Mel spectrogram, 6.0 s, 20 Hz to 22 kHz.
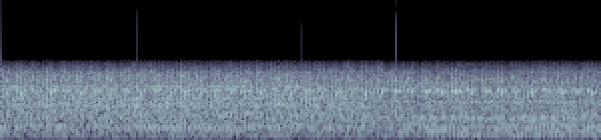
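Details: Lada Priora with a knock at warm idle that appeared at 400 km, now at 5000 km; dull, fairly even knock about three per second over the engine's hiss, source unknown; engine knock at idle.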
